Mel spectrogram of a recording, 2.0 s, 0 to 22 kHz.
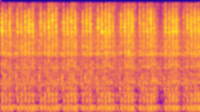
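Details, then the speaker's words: BMW K75 RT after fuel injector replacement, before air filter cleaning: lumpy three-cylinder idle with regular dips and stumbles. Misfire from dirty air filter. "okay so it looks like it's the air filter I'm probably not regretting getting the fuel injectors to be honest and the spark plugs because it definitely helped a lot"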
